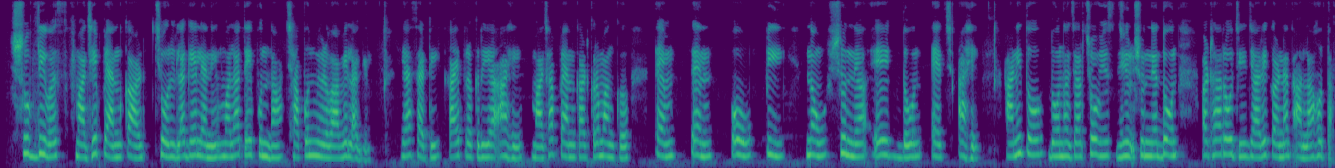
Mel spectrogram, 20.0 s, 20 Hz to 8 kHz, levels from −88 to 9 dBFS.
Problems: constant background noise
